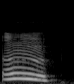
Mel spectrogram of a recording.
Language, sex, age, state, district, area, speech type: Kashmiri, female, 30-45, Jammu and Kashmir, Anantnag, rural, read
